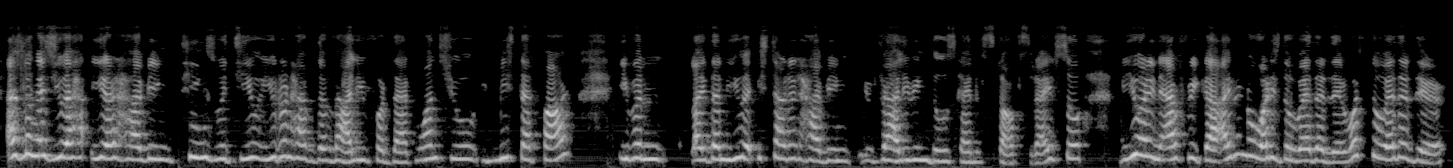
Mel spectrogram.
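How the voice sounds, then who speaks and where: A woman's voice: high-pitched, normal speed. A woman from Nepal, probably in her thirties, chatting on a video call as a guest, talking hesitantly with many fillers and restarts. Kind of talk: casual video-call chat.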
